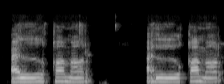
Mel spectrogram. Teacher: So contrary to ash-shams letters that delete the lam, al-qamar letters will keep the sound obvious. Okay. So some examples of sun and moon letters are written here for your convenience.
